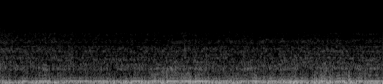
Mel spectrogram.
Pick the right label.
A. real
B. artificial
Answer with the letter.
B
